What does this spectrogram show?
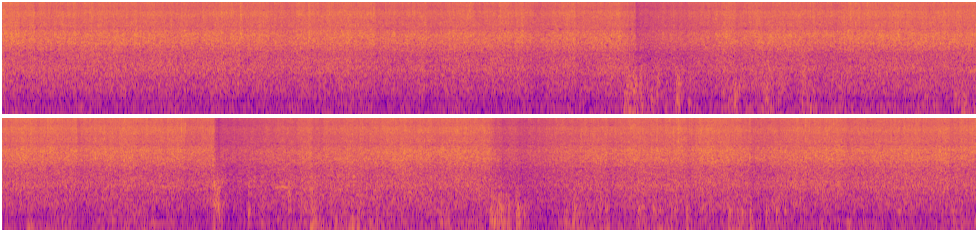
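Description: Heavy rain pouring steadily onto tarpaulins, sheet-metal roofs and waterlogged ground. A few brief low rumbles come through in the middle.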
